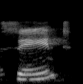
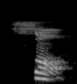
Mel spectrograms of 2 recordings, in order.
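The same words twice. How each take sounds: First: It is pronounced with an English pronunciation. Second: It is pronounced with a French pronunciation. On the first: The speaker calls it wrong. "In English, we call it saint" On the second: The speaker calls it right. "but in French, Saint"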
